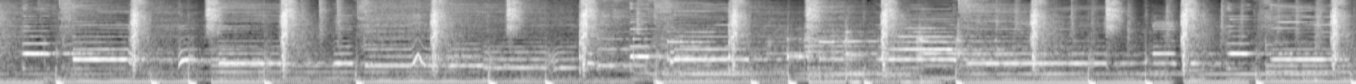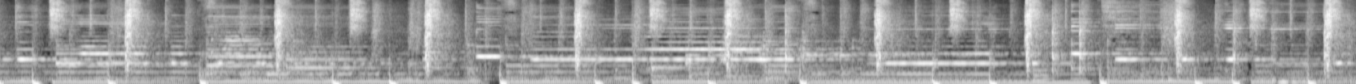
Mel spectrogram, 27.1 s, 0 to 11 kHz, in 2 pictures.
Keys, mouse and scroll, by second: 2.9 space, 4.6 click, 8.6 click, 9.8 click, 13.0 click, 13.4 s, 14.2 click, 15.1 Return, 16.8 click, 21.5-21.9 click, 24.2 click, 26.2 click, 26.9 click.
